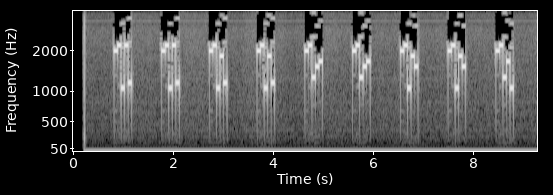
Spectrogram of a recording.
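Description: Five-tone selective call (ZVEI), heard as quick runs of five tones, tones of about 70 ms. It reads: 89192 89192 89172 89172 89356 89356 89175 89175 89361
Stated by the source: ZVEI five-tone call 89340 received by SDR.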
